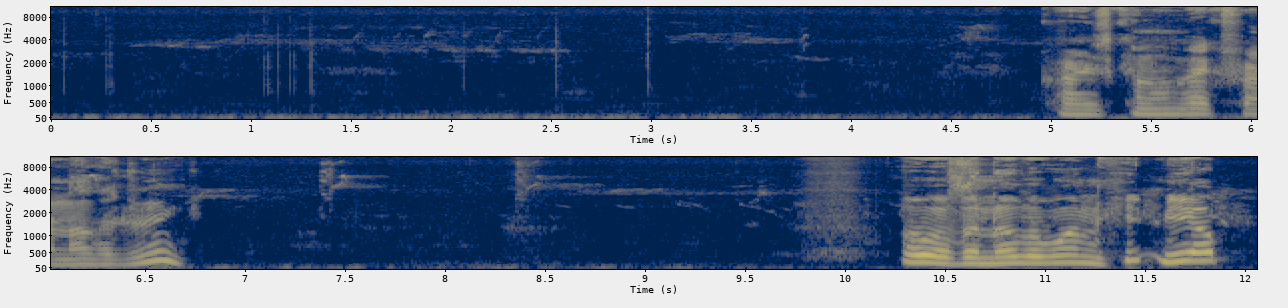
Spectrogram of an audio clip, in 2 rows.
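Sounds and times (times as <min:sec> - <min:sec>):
birds chirping: 0:00.0 - 0:12.0.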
